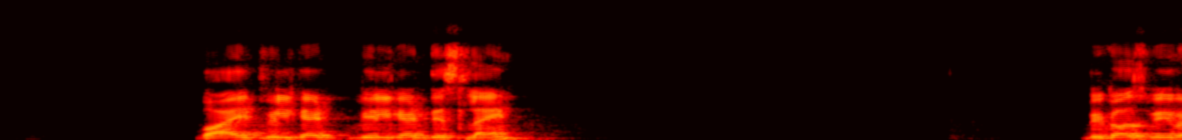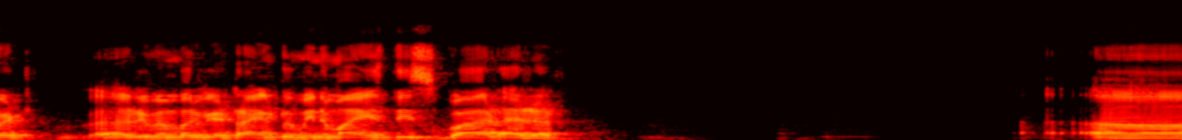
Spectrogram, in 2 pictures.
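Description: A man speaks calmly into a close microphone, lecturing in short phrases with pauses.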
